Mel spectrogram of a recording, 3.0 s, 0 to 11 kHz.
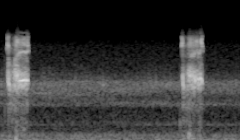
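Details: Tawny owl at a nest in Estonia, 18 May 2013 after 20:56, with prey delivered at 21:54; two brief harsh, rasping bursts about two seconds apart over a quiet steady background tone.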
